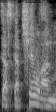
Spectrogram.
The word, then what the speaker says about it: Saskatchewan: And I think Saskatchewan, last time I checked, was trying as well.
